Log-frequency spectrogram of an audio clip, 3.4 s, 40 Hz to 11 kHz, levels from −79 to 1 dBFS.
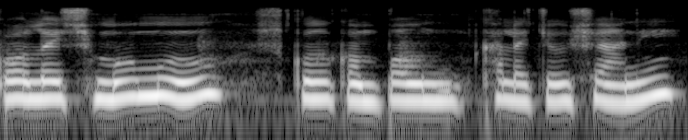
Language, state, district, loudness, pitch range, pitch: Sumi, Nagaland, Kohima, -12 LUFS, 190-215 Hz, 205 Hz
